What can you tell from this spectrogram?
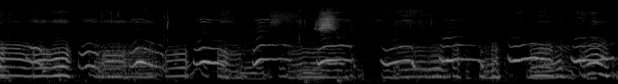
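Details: Doberman Pinscher puppies, red-rust, from a litter of seven females and four males, on their first outing, producing steady high whines with bent, wavering pitch, some short yips breaking in between.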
